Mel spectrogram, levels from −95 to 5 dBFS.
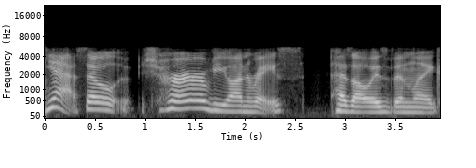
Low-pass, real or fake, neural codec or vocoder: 5.4 kHz; fake; codec, 16 kHz, 4 kbps, FreqCodec, larger model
